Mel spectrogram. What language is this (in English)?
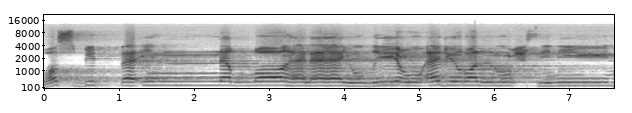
Arabic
